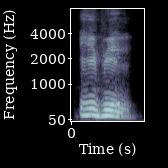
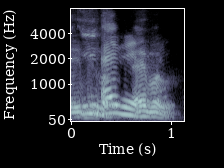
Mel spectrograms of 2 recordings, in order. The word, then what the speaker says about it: evil: একটা শব্দ আছে EVIL। হ্যাঁ, EVIL বলেন তো এটা কি? এভিল। হ্যাঁ, এভিল আমরা বলি। উচ্চারণটা ইভিল।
